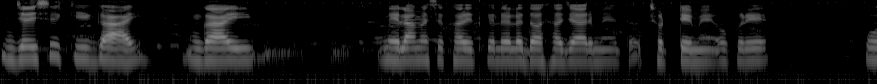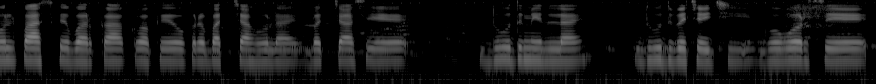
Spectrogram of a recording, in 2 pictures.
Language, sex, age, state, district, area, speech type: Maithili, female, 18-30, Bihar, Muzaffarpur, rural, spontaneous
